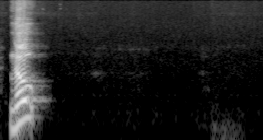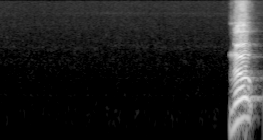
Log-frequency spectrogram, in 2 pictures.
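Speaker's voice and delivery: a loud, blunt "Nope" with a rising end; flat refusal. Retold or imitated. Coach refusing the kid's request.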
